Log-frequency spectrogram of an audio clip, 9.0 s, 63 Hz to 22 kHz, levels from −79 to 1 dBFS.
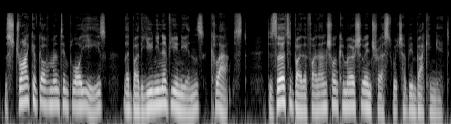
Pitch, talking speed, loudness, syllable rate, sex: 135 Hz, 160 wpm, -20 LUFS, 5.1 syllables/s, male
